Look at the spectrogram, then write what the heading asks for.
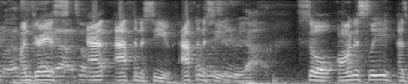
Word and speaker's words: Athanasiou: Andre Nasiu? Yeah, I was just saying, I can't pronounce his name, but that's Andreas Athanasiou.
